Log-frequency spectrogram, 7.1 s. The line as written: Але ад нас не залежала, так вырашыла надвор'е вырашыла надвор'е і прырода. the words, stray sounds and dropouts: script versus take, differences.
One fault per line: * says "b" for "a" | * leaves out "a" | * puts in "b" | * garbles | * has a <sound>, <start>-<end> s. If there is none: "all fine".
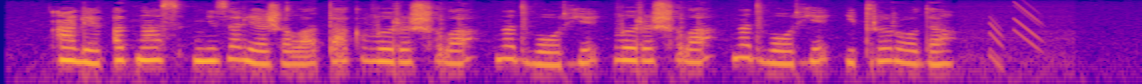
* has a chirp, 6.2-6.6 s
